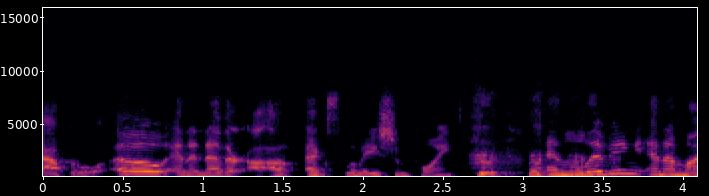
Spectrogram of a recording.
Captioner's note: laughs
